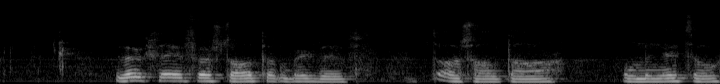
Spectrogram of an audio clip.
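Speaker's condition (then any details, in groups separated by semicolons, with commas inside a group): Amyotrophic lateral sclerosis; about nine years since diagnosis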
